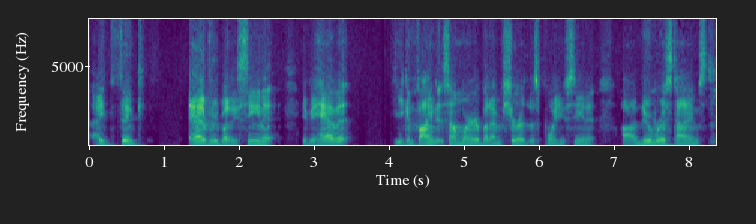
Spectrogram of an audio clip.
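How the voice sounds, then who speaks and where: A man's voice: mid-range voice, no room sound, lo-fi sound. Rambling casual podcast man, dry sound. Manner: rambling, lots of restarts and fillers. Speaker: podcast co-host. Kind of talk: casual chat.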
